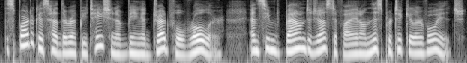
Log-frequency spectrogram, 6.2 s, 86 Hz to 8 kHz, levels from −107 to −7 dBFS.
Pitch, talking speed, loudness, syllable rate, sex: 205 Hz, 190 wpm, -17 LUFS, 5.9 syllables/s, female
